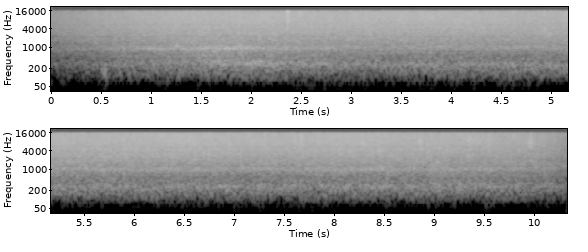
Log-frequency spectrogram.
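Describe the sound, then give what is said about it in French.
Steady rain falls in a continuous, even hiss with a fine pattering texture, holding level for the whole stretch with no voices or other sounds breaking through. “Alors j'écoute la pluie.”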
